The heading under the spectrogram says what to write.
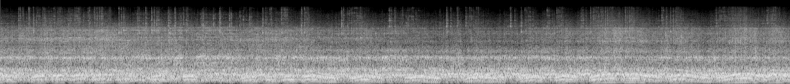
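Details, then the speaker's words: Two-stroke BJ86 unit, stored 5 months on ethanol-free fuel without stabilizer, about 30°F, started on choke and primer, still cold: loud high drone that surges and wavers unevenly; running a little rough. "my okay still cold but it fired up which is all we care about at the moment sounds like it is running a little bit rough"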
